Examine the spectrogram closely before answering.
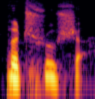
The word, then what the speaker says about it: Petrusha: Petrusha. Go ahead, say it. Petrusha. Petrusha. He's not. He's John, not. He's you're not not even trying. He's not evil Pete. He's Pete. Pete Petrusha.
